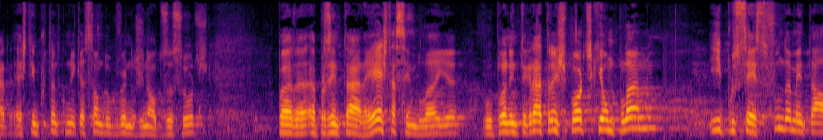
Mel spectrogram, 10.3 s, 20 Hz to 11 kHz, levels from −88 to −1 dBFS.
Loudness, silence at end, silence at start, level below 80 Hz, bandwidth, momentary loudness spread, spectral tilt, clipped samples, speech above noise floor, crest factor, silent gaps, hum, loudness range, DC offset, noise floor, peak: -24 LUFS; 0 s; 0 s; -66 dBFS; 11 kHz; 11 LU; -4.5 dB/octave; under 0.1%; 27 dB; 20 dB; none; none; 5 LU; under 0.1%; -51 dBFS; -6 dBFS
